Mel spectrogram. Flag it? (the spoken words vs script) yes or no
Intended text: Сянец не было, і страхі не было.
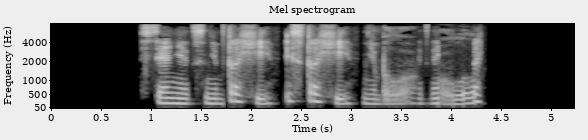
yes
